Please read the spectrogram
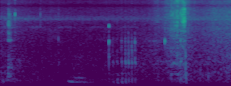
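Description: A quiet pause between spoken sentences: faint breath and mouth noises from a close lapel microphone, with an intake of breath near the end.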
